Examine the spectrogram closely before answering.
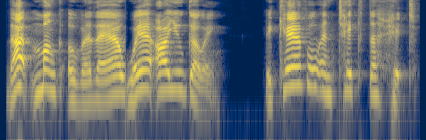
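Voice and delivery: loud, sharp shouted challenge from the river monster; shouting challenge. A narrator's reading. Monster shouts at Ba Jie as he pushes through the water, loud and challenging. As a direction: bellow it at the intruder, daring him on. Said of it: "shouted to his face".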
